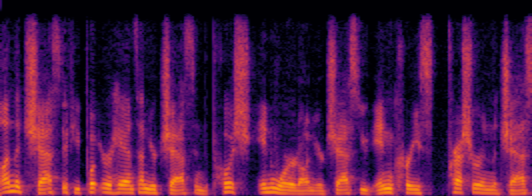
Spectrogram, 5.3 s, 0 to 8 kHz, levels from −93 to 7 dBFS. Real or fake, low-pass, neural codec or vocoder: fake; 7.2 kHz; codec, 16 kHz, 0.8 kbps, ZipCodec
